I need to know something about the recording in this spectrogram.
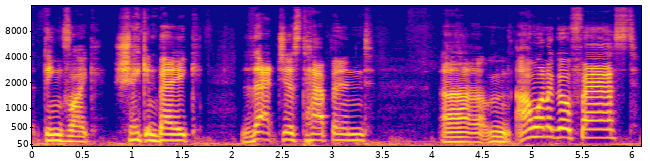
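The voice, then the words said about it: Put-on accent. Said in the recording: “I tried to do a little accent there, I apologize.”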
